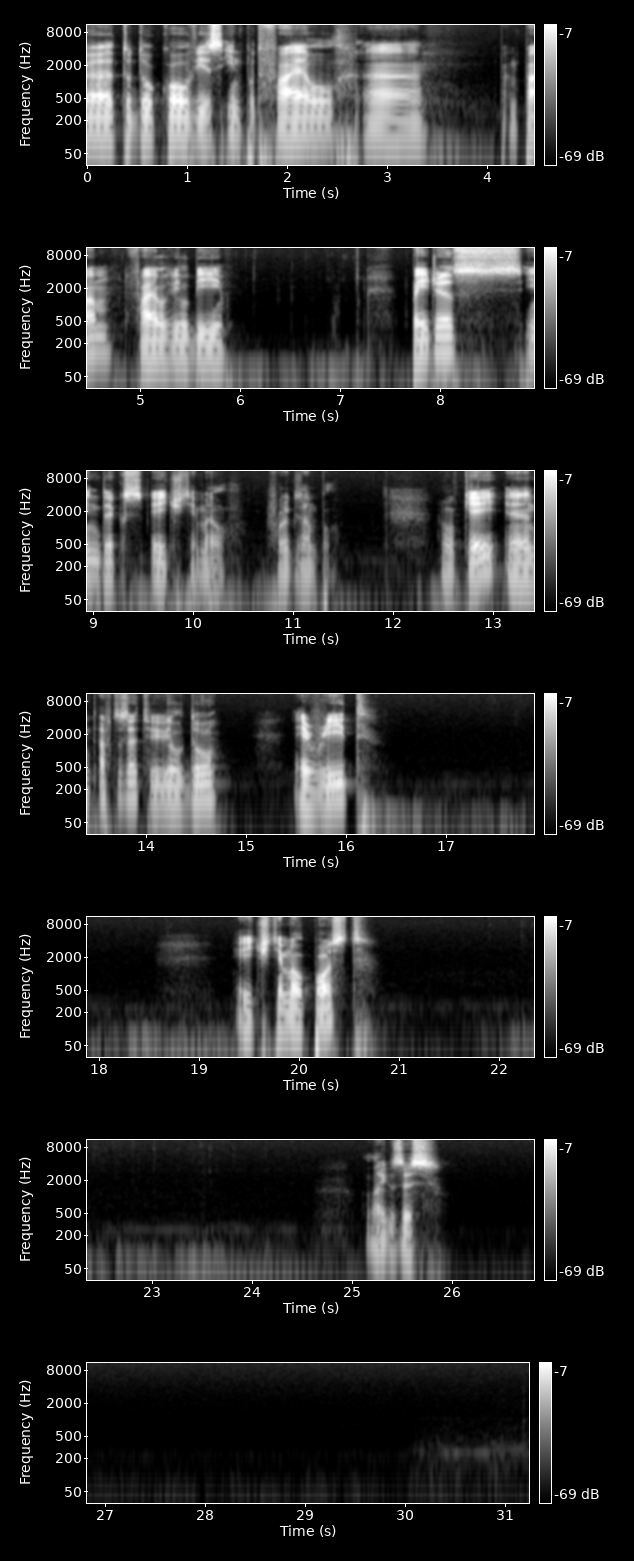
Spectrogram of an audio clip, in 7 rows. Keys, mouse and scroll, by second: 0.0-2.6 typing, 2.1 Return, 6.4-10.7 typing, 11.0 ctrl+e, 12.3 ctrl+b, 12.7 alt+shift+s, 13.2 ctrl+n, 18.9 ctrl+b, 19.1 ctrl+b, 22.2 alt+BackSpace, 22.7 ctrl+s, 23.2 BackSpace, 23.5 ctrl+s.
